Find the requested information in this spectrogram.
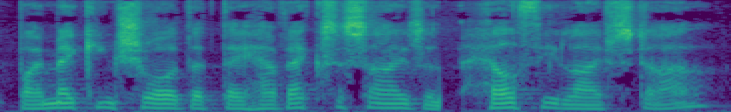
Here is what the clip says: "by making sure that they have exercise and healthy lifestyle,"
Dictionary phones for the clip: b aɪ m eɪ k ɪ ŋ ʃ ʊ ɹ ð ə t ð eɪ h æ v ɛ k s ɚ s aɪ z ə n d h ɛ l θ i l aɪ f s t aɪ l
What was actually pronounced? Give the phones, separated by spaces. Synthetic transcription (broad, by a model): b aɪ m eɪ k ɪ ŋ ʃ ʊ ɹ ð ə t ð eɪ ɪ v ɛ k s ɚ s aɪ z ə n h ɛ l θ i l aɪ f s t aɪ l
